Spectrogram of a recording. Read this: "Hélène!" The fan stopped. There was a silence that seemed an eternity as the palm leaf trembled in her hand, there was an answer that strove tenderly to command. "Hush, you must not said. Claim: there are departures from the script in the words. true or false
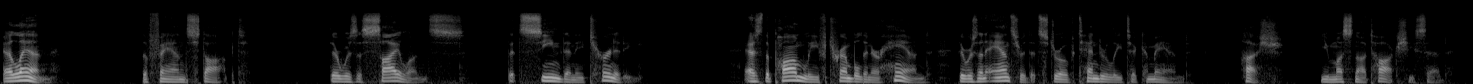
true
